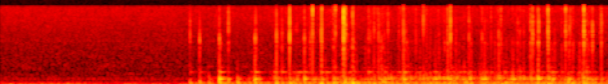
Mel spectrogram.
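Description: Long acrylic nails scratch the hollow black steel mesh grille of an uncovered Blue Yeti microphone. After a second and a half of faint, low hum, a rapid, uneven run of dry scratching clicks and rasps begins. It sits over a heavy, boomy low rumble and continues to the end.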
